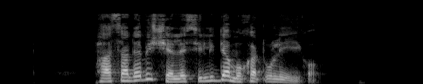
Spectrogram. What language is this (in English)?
Georgian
